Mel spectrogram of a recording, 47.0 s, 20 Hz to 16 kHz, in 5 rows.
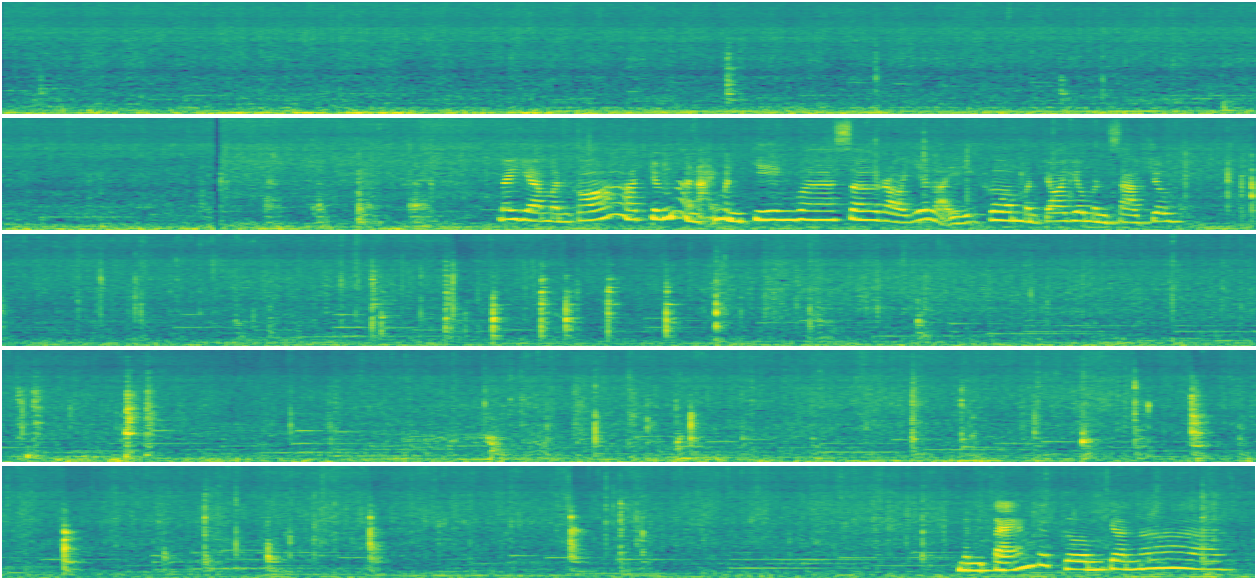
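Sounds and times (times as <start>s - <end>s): rice sizzling in a pan: 0.0s - 47.0s
spatula scraping and knocking pan: 28.3s - 29.5s.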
